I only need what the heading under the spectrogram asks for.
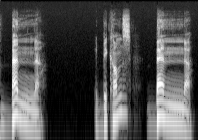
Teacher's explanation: Ba with fathatain, with double vowel, with two fathas, becomes ban. It becomes ben, as if there is an n next to it. All right? So it adds the sound of n.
